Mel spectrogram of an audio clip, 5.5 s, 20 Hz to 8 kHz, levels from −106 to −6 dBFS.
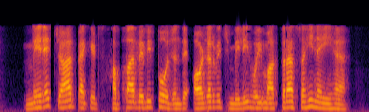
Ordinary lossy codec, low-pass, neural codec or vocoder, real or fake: AAC, 16 kbps; 7.2 kHz; codec, 16 kHz, about 1 kbps, DyCAST, with the encoder's durations; fake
